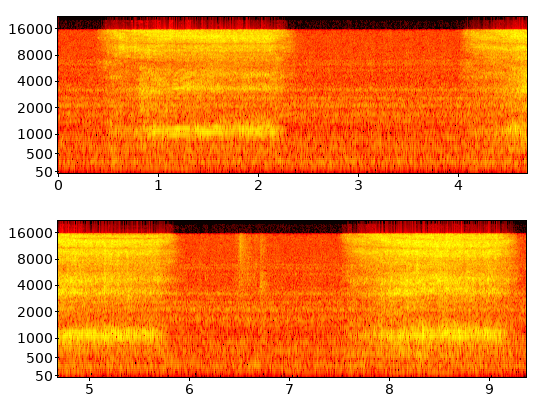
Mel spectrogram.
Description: So loud and disturbing room mate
